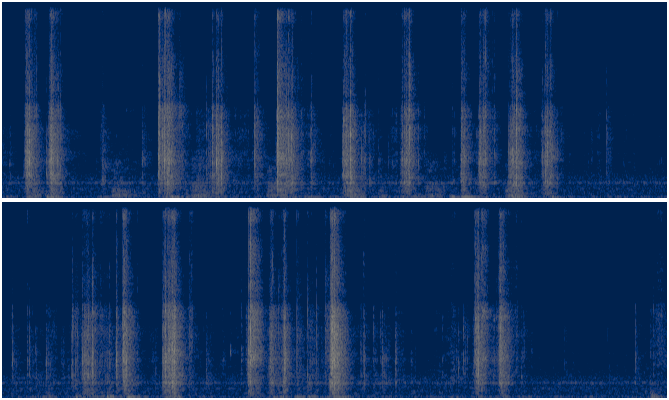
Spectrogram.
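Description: A plastic puzzle cube clicks and clacks as its layers are turned quickly.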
